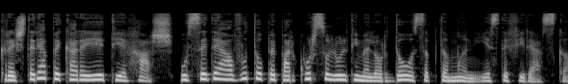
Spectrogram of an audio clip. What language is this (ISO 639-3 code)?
ron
